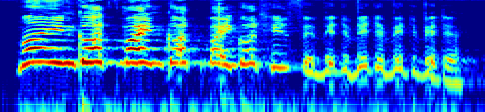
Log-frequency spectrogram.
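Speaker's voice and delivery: high, loud, frantic cry for help; shrill desperate plea that fades to whimpered bitte; desperate pleading. Acted. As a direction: beg God as if drowning. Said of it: "flehte er zu dem Herrn".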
